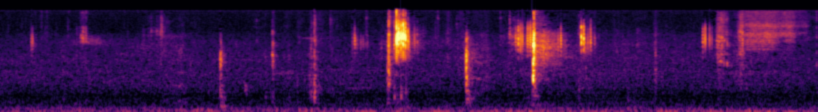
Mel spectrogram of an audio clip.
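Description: A pig-tailed macaque biting and chewing a small green pod: a few scattered sharp crunchy clicks, the two loudest about three and four seconds in.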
